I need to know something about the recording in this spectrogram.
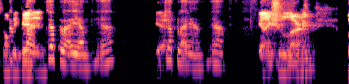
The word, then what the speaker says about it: Djöflaeyjan: Djöflaeyjan, yeah.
